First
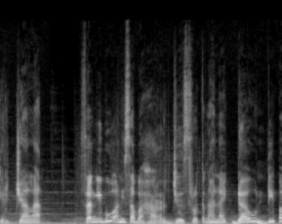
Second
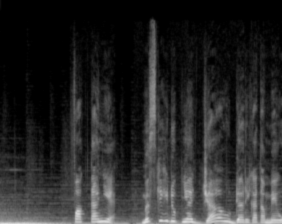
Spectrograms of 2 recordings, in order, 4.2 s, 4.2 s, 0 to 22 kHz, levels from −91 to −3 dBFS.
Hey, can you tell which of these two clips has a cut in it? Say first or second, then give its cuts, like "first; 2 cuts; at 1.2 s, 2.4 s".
second; 1 cut; at 1.0 s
